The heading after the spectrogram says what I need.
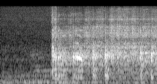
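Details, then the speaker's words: Toyota Calya/Daihatsu Sigra with the fuel pump fuse pulled: the starter spins the engine at an even, quick cranking beat but it never catches, because no fuel is delivered; crank, no start. "ini nih ya sekarang mobilnya ndak bisa hidup juga karena pompa views pompanya kita lepas sekarang kita kembalikan lagi"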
